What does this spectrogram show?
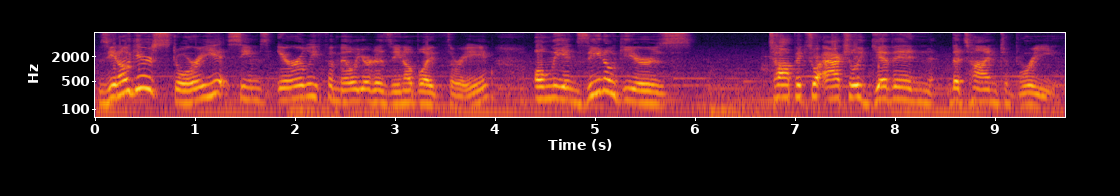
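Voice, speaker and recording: A man's voice: a little high, big pitch swings, unhurried, faint music behind. A man giving casual, opinionated, rambling commentary on a live stream while he plays a video game.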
